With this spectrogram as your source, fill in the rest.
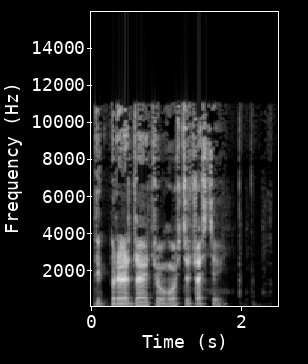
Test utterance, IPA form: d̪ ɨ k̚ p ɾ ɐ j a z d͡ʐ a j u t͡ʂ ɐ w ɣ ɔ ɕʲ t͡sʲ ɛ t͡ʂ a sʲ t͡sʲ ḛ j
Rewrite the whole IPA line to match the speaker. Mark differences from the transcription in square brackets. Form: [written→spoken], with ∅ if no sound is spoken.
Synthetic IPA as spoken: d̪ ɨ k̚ p ɾ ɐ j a [z→ʐ] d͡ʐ a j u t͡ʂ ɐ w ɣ ɔ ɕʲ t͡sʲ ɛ t͡ʂ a sʲ t͡sʲ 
